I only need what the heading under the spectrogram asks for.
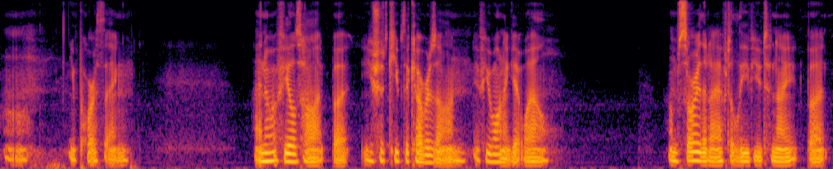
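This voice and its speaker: A man playing a gentle, protective vampire caretaker in a soft ASMR roleplay, soothing and a little hesitant, with formal wording. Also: on the high side, expressive, slow, gravelly, full character voice. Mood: tender concern.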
